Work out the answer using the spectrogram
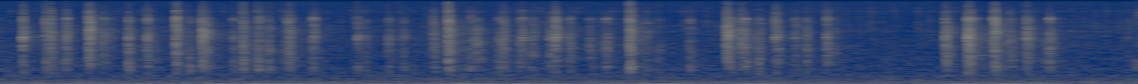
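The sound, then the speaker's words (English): Rapid typing on a computer keyboard while entering someone's contact details, with many crisp keystrokes tapped in quick, uneven bursts and no voices. “Oh, whoops. I typed his email in for his name.”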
